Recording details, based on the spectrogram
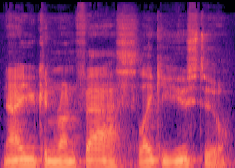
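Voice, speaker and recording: A man with a medium-pitched voice reading a children's picture book aloud. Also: steady tone, measured pace, a little mellow, slight background noise. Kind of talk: read-aloud children's story.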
